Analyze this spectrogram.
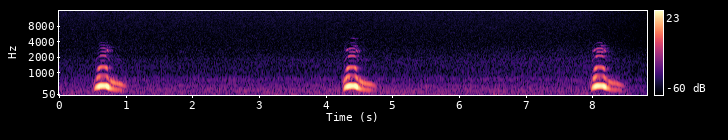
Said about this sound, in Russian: Крик филина — это такой классический крик совы, который у большинства людей возникает в голове, когда они думают про крик совы. Это такое «уху», «уху», можно послушать сейчас, как это звучит.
